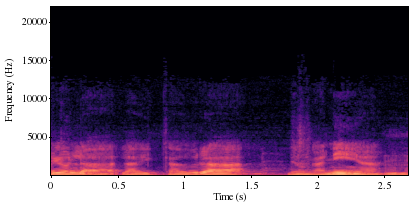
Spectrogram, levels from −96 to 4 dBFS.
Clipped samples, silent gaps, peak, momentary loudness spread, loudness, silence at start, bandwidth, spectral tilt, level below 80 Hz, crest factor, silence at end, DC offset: under 0.1%; none; -6 dBFS; 10 LU; -23 LUFS; 0 s; 6.8 kHz; -9 dB/octave; -50 dBFS; 16 dB; 0 s; under 0.1%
